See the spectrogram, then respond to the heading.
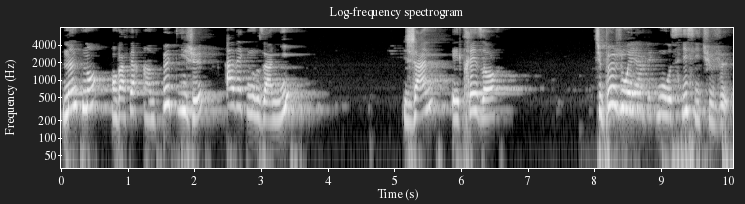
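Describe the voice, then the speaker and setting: A woman leads a children's church lesson, calling out words for a sign language game. Her voice sits high, and she speaks very slowly and patiently. She praises the children often and encourages them warmly. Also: animated. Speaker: children's Sunday school teacher. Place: church TV studio.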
